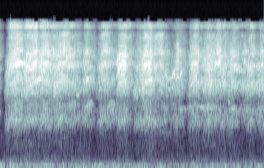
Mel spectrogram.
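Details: Huge flock of rainbow lorikeets producing a dense, harsh, high screeching chatter that rolls on without a break, louder swells recurring every second or so.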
